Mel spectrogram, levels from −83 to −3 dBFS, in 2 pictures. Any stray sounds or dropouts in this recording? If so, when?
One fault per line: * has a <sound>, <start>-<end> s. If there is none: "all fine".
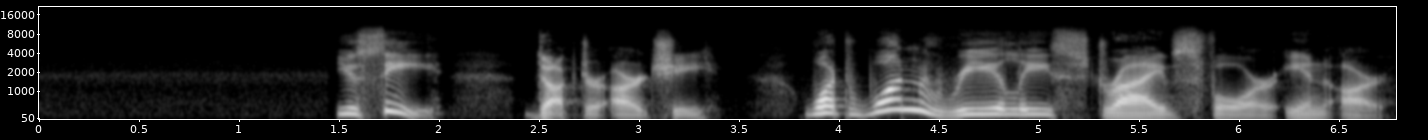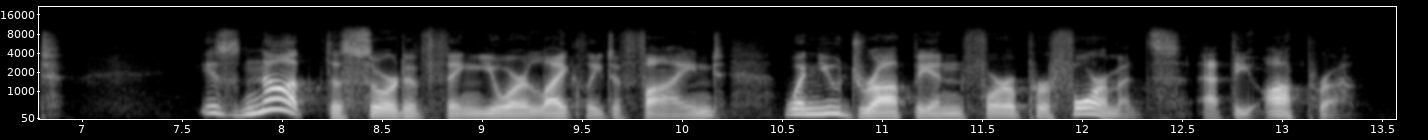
all fine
